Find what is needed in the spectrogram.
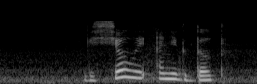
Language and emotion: Russian, positive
